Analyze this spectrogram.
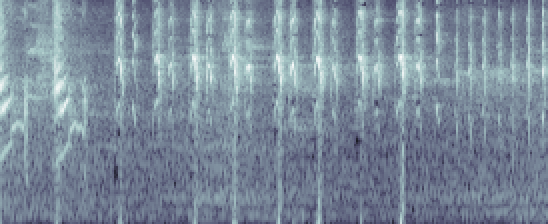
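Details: A Long-tailed shrike of the Madura type sings a fast, uneven run of high, scratchy chirps and twitters, about three notes a second, with no other clear sounds.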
